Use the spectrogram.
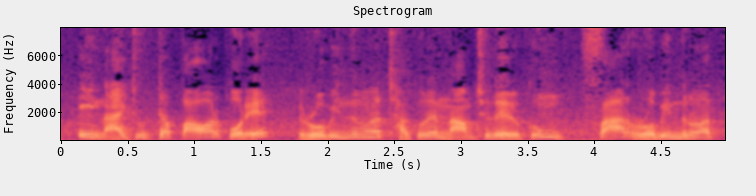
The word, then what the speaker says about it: ঠাকুর: আমরা তো ঠাকুর বলি, বাট ইংলিশে তারা আসলে ঠাকুর উচ্চারণটা পারে না করতে, ঠিক আছে? তো এই কারণে আসলে তারাই, তোমার মনে করো ব্রিটিশ যারা আছে তারাই নামটা ট্যাগর দিছে।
